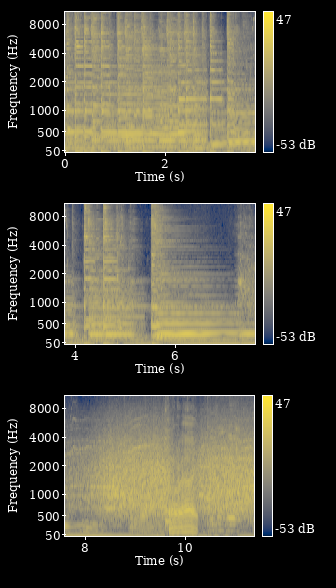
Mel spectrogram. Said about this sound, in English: He can't hear the applause, but the soundboard had some applause for you. It's a good audience. Great crowd.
